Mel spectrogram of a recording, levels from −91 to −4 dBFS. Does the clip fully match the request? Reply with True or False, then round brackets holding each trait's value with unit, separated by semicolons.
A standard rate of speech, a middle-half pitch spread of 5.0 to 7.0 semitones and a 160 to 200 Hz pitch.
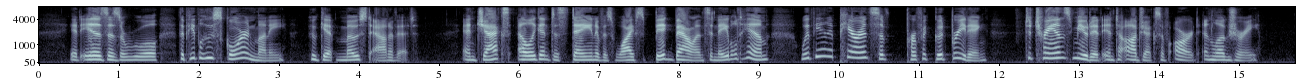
True (165 wpm; 5.4 semitones; 190 Hz)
